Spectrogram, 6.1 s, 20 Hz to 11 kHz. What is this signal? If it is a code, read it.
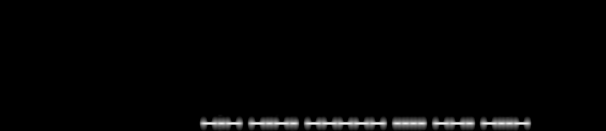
Morse code, heard as a keyed tone, about 30 wpm, 700 Hz. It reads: KC0HGX
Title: USA Call Signs - 6 Characters - Repeated 3x - 30wpm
